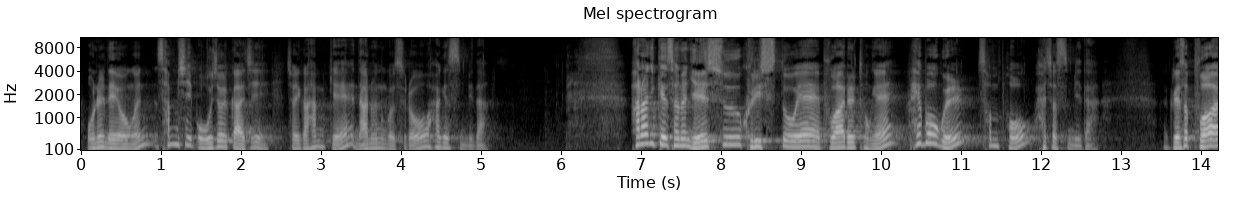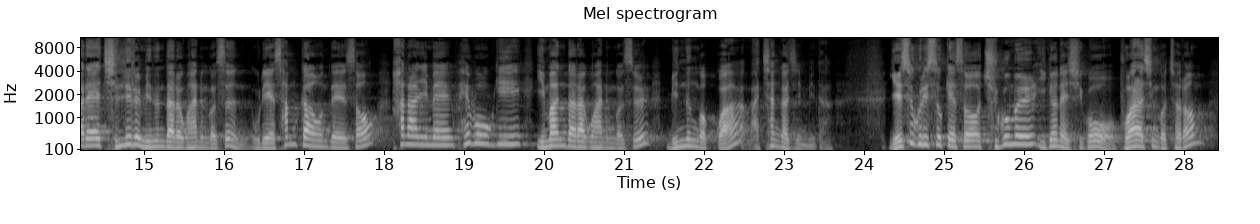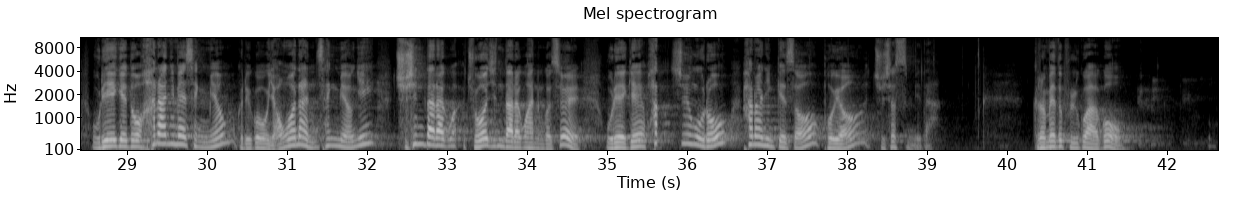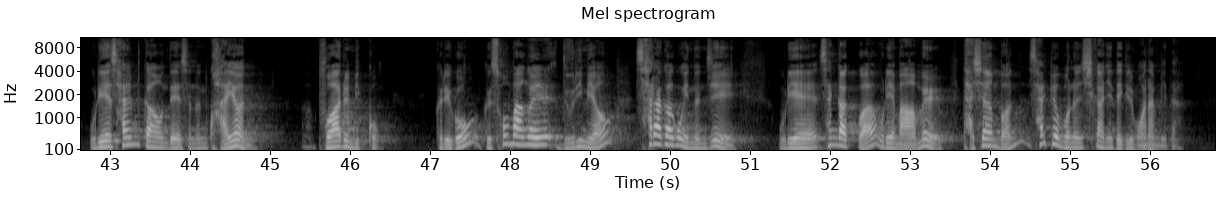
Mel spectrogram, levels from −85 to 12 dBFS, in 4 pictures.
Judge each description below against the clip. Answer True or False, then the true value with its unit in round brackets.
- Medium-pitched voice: True (165 Hz)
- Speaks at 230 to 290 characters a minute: True (270 characters per minute)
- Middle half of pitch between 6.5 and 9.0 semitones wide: True (7.7 semitones)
